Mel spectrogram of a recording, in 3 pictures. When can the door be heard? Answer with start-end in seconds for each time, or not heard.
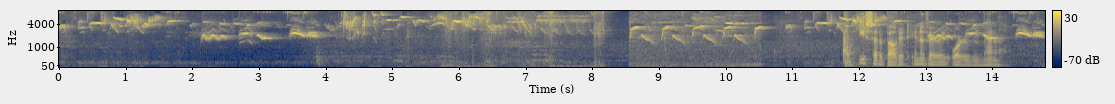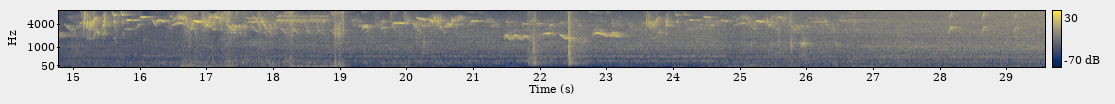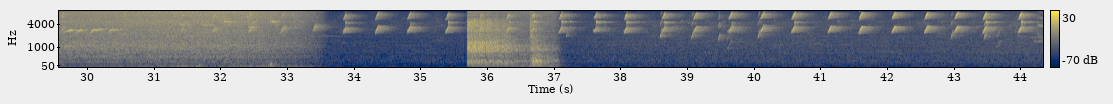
11.8-12.2, 21.8-22.8, 35.7-37.1.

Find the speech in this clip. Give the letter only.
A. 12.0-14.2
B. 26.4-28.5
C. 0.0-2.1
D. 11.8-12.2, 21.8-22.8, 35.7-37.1
A.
